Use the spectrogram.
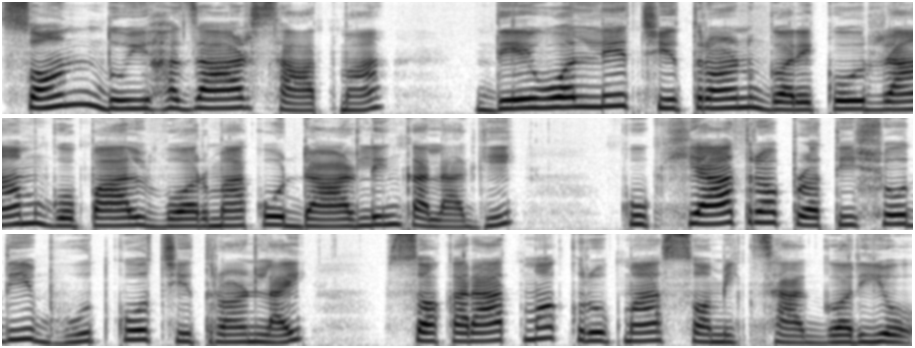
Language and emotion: Nepali, neutral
